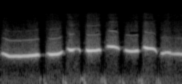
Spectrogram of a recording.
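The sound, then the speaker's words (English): Someone whistles a short snake charmer's flute-like tune, a long opening note followed by seven brief, clearly separated notes that rise and fall slightly in pitch, steady and fairly loud with no talking. “How many of you kids know how to play the flute?”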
